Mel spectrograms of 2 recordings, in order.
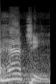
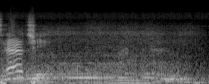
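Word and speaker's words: Waxahachie: pronounce it waahi waah Hatchi you told me wrong you said you said Hatchi it's Hatchy I tell you what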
